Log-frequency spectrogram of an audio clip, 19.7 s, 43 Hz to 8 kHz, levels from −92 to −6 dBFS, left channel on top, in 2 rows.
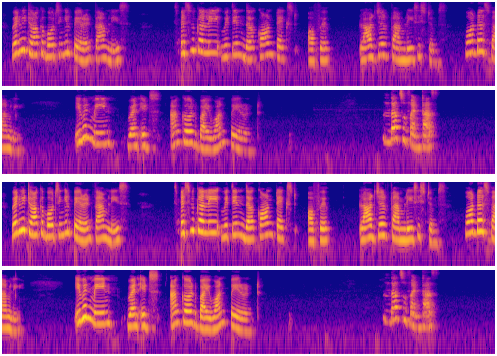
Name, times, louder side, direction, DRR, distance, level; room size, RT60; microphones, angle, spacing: voice 1, 0.2-2.5 3.6-5.8 6.1-6.5 7.1-8.7 9.3-10.2 11.3-12.1 12.4-14.9, right 6 dB, 85° right, 0.4 m, -23 dB
voice 2, 17.5-18.6, left 4 dB, 65° left, 0.8 m, -25 dB
3.3 x 2.0 x 2.2 m
head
